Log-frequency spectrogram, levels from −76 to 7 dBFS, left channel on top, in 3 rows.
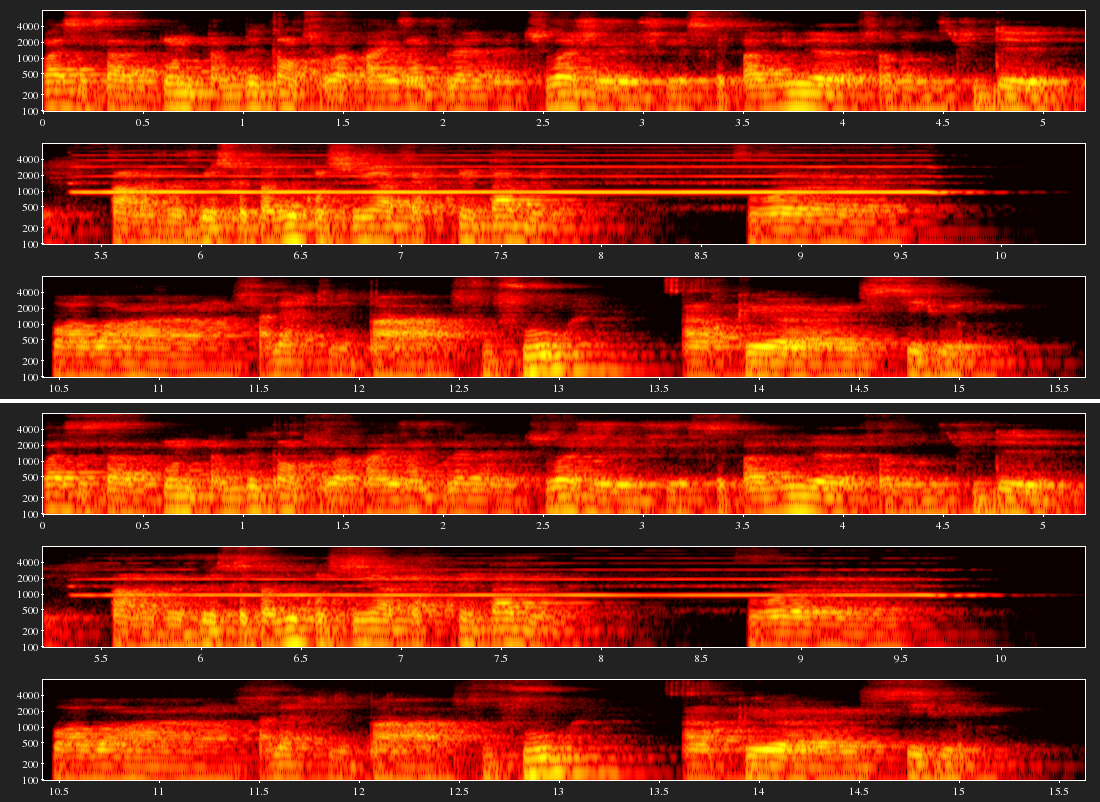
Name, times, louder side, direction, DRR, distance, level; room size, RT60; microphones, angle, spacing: voice 1, 0.0-7.8 8.7-9.5 10.5-13.2 13.6-15.0, left 1 dB, 50° left, 1 dB, 2.7 m, -23 dB
Wind instrument woodwind instrument, 5.3-9.8, left 8 dB, 85° left, 1.7 m, -24 dB
28.5 x 16.5 x 5.9 m, 0.93 s
head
